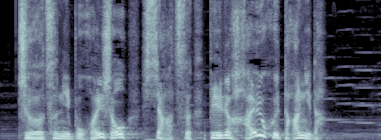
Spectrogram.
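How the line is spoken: Anxious angry shouting. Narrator (Chinese): 爸爸急得大吼起来

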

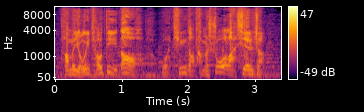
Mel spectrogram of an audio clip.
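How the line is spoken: Loud shout. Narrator (Chinese): 他……高声大喊

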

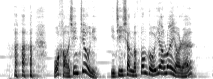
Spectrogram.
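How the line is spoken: Laughing. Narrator (Chinese): 萧平浪笑道

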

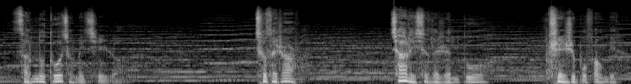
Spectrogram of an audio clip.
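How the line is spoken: Low, intimate voice. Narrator (Chinese): 低声说着

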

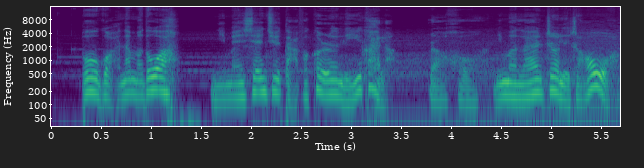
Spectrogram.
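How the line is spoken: Deep, grave voice. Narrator (Chinese): 何老板沉声道

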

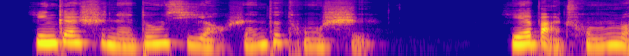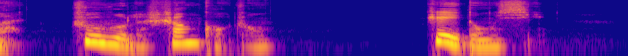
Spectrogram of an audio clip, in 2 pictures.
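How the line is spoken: Flat, indifferent. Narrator (Chinese): 无忌淡淡道

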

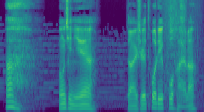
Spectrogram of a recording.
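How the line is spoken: Soft sigh. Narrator (Chinese): 沈梦生…轻叹了一声

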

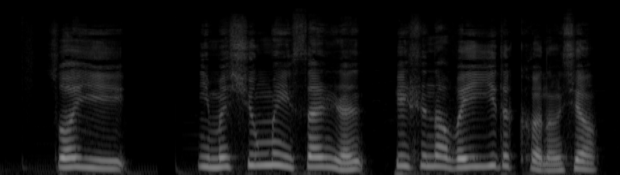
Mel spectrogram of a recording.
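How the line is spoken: Stunned murmur. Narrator (Chinese): 白素贞似是被菩提祖师的神通惊呆了，她喃喃地重复了一遍

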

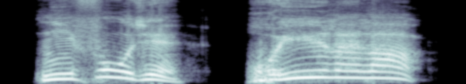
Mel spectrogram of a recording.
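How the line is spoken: Loud wailing. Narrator (Chinese): 大声嚎啕起来

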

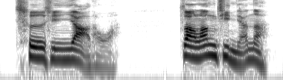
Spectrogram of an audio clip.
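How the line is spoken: Parents laughing. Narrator (Chinese): 父母便笑着说

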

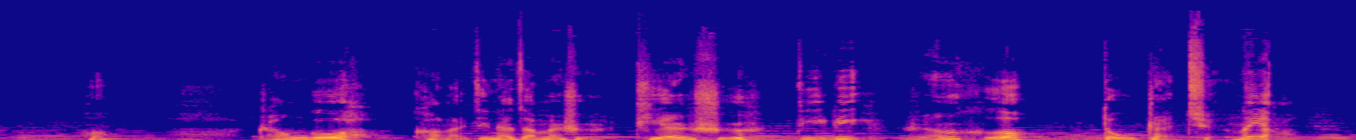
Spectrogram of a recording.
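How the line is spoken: Soft chuckle, low voice. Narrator (Chinese): Lucky 轻轻一笑，低声对苏哲道

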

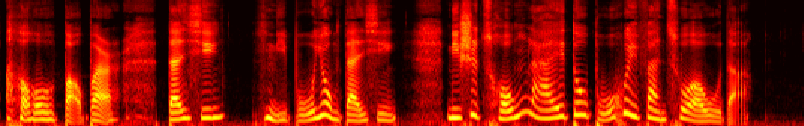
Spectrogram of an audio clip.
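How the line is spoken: Smiling, soothing. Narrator (Chinese): 爸爸笑着安慰他说

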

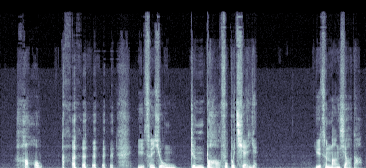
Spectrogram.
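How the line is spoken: Laughing. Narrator (Chinese): 侍隐走来听见，笑道

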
